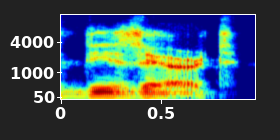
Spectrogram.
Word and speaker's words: dessert: word with one s it's confusing in pronunciation this is dessert while the other is Desert yeah Europe Europe an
